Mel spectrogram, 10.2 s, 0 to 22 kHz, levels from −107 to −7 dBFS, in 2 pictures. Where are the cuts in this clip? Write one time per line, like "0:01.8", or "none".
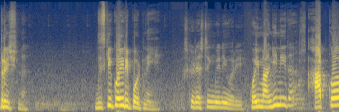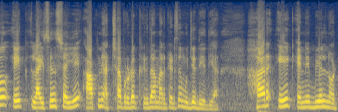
0:04.4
